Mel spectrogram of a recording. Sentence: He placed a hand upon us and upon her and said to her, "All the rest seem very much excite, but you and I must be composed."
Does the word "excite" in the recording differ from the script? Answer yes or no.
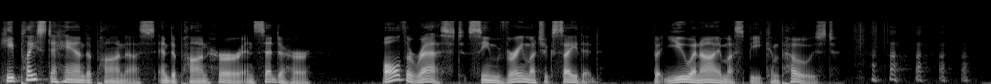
yes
